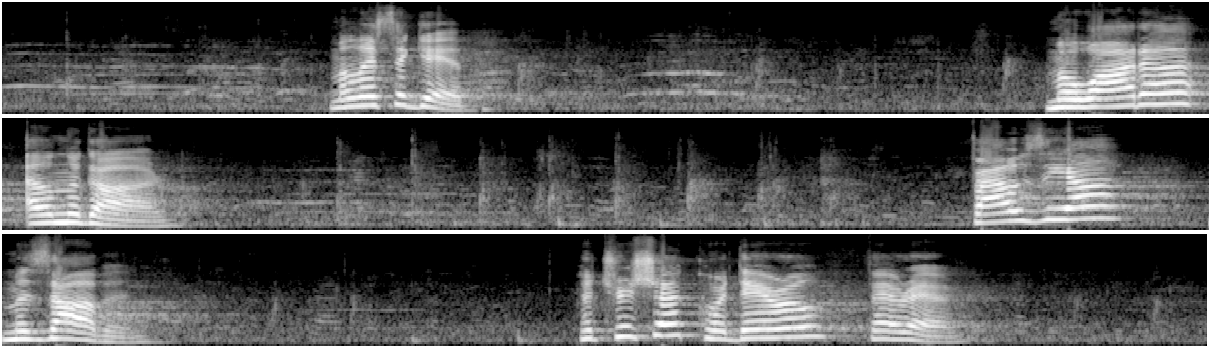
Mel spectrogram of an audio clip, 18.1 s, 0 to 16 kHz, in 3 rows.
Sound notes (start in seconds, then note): 0.0 audience applauding; 7.3 audience applauding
